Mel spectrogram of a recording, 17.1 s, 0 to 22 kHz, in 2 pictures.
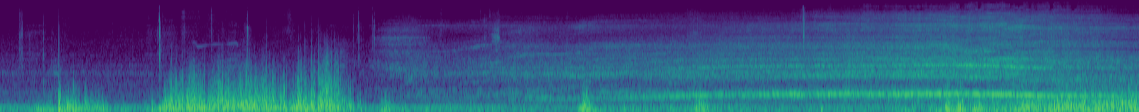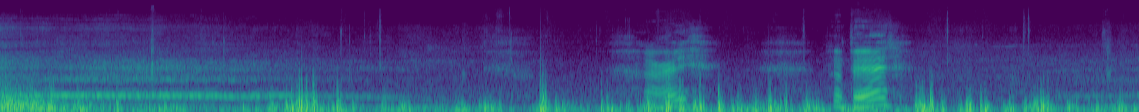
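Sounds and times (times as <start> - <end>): wind buffeting microphone: 0.3 - 17.0
electric motor whining: 2.7 - 12.4, 15.7 - 17.0.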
